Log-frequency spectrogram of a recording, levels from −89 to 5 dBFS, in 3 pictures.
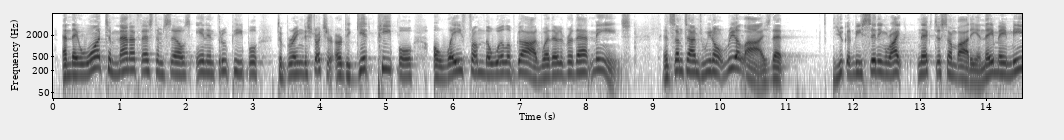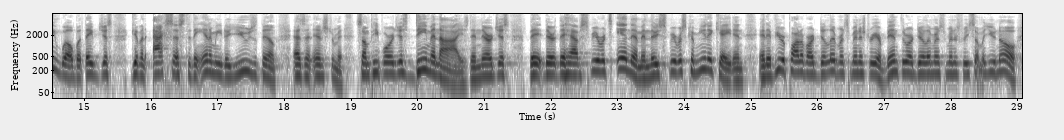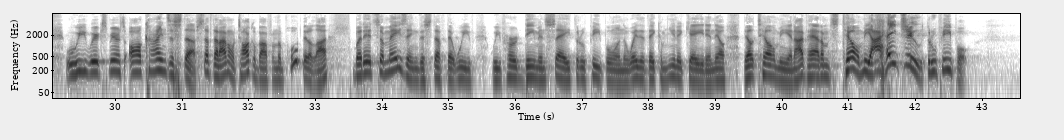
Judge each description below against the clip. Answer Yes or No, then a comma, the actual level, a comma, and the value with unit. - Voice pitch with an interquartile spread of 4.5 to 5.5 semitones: Yes, average, 4.9 semitones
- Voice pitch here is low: No, medium, 165 Hz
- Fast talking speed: Yes, fast, 210 wpm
